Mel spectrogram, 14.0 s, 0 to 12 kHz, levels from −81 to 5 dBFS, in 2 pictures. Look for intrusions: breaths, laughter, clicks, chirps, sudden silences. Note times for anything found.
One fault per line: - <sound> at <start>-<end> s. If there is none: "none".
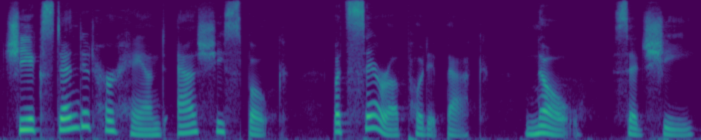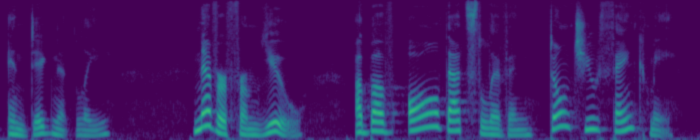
none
